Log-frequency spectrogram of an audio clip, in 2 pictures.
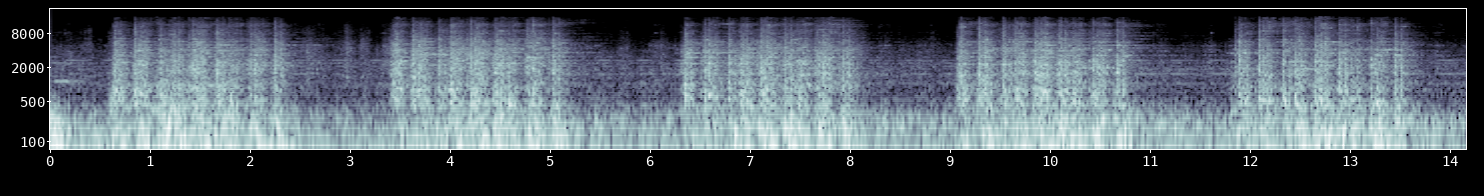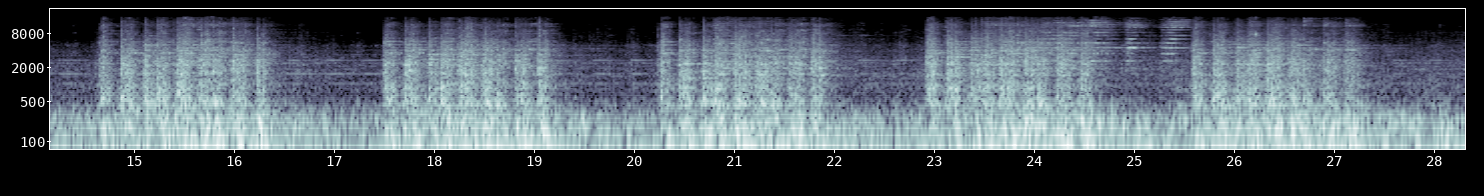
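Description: Freight train's tank cars and covered hopper cars rolling past close by: wheels rumbling and clattering on the rails. The noise swells and dips in a steady rhythm about every three seconds.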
